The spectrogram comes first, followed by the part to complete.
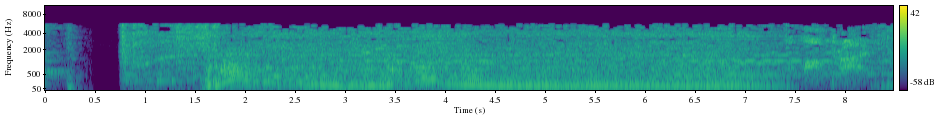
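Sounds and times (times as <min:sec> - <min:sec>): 
Chevrolet Camaro muscle car engine revving: 0:00.8 - 0:07.6.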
